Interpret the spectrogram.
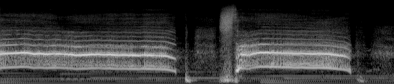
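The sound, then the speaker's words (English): A voice imitates a father with his kid screaming "Stop!" at the top of his lungs: two long, loud, sustained shrieks, the second slightly shorter, separated by a sharp, noisy gasp for breath. “And it was totally sarcastic because when the girls started jumping the guy, the father with his kid started screaming at the top of his lungs, Stop!”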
